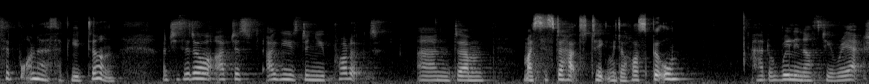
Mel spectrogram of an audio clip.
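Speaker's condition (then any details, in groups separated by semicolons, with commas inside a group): No condition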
